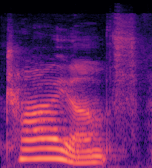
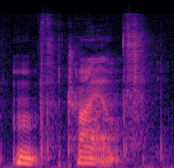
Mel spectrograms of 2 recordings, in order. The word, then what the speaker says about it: triumph: something to notice um between the I diphthong and the schwa the uh sound in the second syllable you will have a little bit of a Glide yeah Glide happening there Triumph Triumph simply because as I move from that I vowel shape to the uh shape that Glide naturally connects those two that's called vowel to vowel linking Triumph um and then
